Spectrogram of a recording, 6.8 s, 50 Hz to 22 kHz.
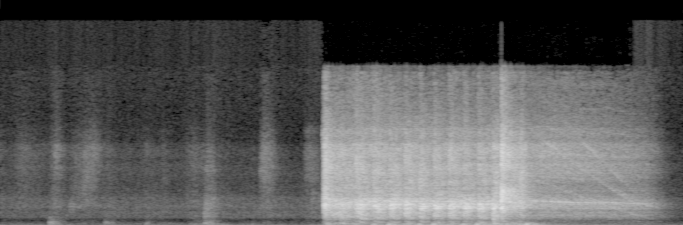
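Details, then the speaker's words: VW Polo 9N 1.4 TDI diesel after engine replacement: several seconds of weak cranking before it catches and clatters into an even idle; hard starting from air in the fuel system, cured by cracking the bleed bolt until fuel sprays evenly. "the reason why you could see it struggling to start is because like a fool there is a little there is a little bolt just here that bleeds out the fueling system so you have to crack that loose"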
